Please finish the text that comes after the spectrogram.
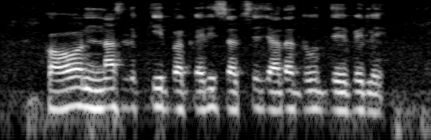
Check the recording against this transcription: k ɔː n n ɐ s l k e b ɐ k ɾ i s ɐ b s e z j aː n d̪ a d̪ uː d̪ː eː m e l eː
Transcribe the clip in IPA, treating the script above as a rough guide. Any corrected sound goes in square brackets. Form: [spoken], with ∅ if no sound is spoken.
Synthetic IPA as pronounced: k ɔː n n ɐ s l k [i] b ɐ k ɾ i s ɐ b s e z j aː [∅] d̪ a d̪ uː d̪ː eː [b] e l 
